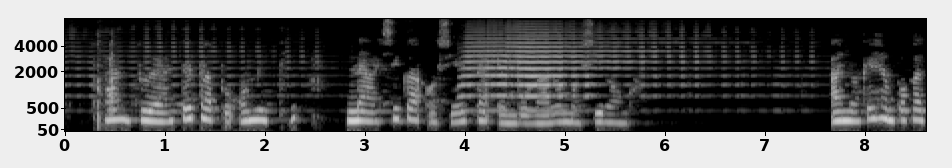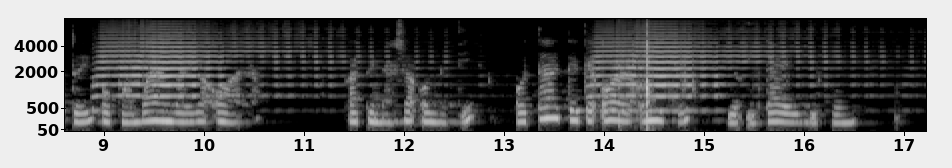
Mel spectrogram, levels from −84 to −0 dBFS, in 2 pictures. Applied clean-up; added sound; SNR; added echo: classical method WPE with log-MMSE.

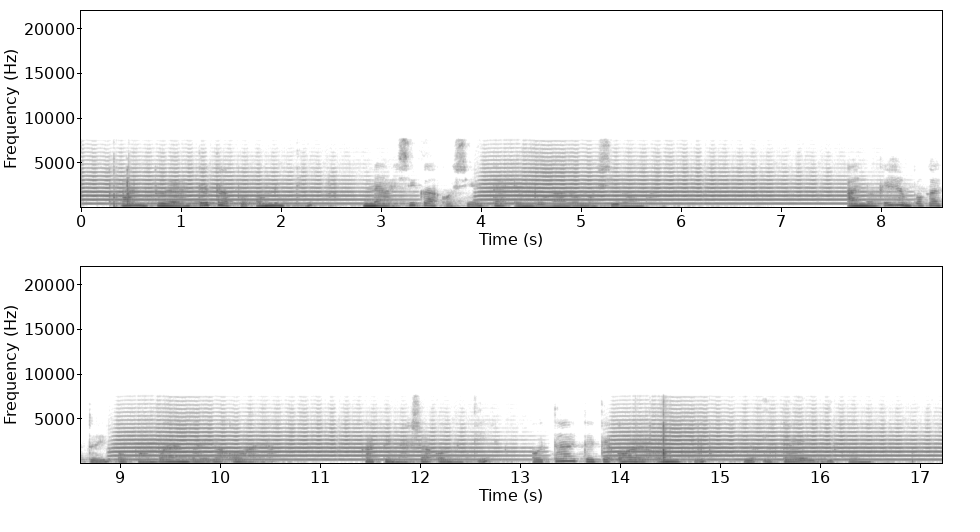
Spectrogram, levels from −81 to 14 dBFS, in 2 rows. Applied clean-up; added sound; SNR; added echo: none; Trumpet; 0 dB; reverberation time 0.6 s.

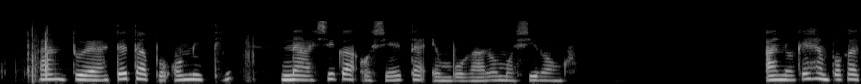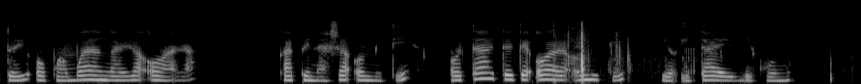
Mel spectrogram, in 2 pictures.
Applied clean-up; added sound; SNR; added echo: none; none; none; none.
